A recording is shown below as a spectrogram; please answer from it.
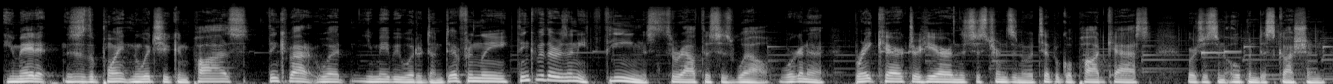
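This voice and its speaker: A man's voice: medium pitch, brisk, mellow, soft background music. A man hosting a podcast in a casual, conversational style. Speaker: podcast host.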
